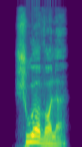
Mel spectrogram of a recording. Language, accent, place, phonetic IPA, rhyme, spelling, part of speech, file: German, Germany, Berlin, [ˈʃuːɐ̯ˌvɔlə], -uːɐ̯vɔlə, Schurwolle, noun, De-Schurwolle.ogg
- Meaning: virgin wool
